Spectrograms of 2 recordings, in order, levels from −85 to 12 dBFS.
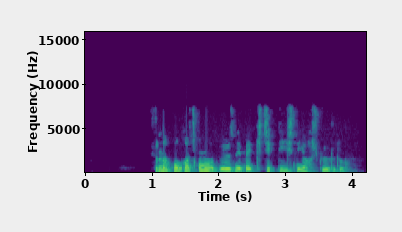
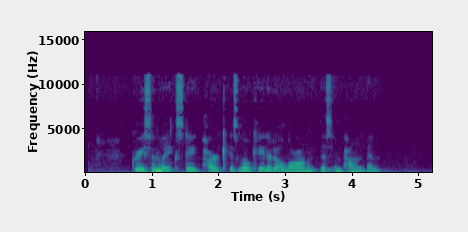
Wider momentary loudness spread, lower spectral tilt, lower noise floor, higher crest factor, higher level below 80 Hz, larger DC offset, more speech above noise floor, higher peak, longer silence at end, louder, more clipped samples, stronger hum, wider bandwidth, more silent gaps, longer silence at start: about the same, 11 LU vs 10 LU; about the same, -7 dB/octave vs -6.5 dB/octave; first, -83 dBFS vs -66 dBFS; about the same, 14 dB vs 18 dB; about the same, -66 dBFS vs -62 dBFS; neither; first, 70 dB vs 38 dB; first, 0 dBFS vs -12 dBFS; second, 0.3 s vs 0.8 s; first, -14 LUFS vs -29 LUFS; neither; neither; second, 7.8 kHz vs 11.5 kHz; neither; first, 1.05 s vs 0.7 s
